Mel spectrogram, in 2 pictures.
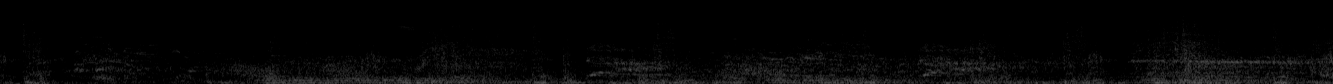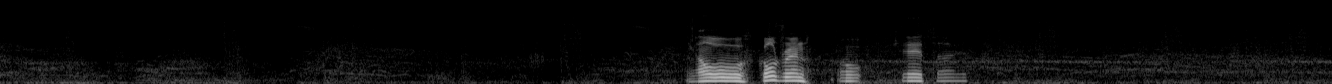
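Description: Game sound effects of magical blasts and impacts play.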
